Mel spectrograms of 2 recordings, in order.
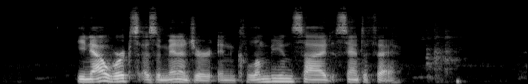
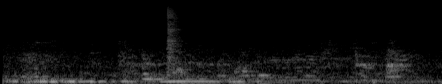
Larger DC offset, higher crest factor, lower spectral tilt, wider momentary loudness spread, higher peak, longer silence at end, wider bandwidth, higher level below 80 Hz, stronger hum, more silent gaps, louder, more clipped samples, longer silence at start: neither; about the same, 20 dB vs 16 dB; second, -5 dB/octave vs -7 dB/octave; first, 21 LU vs 12 LU; first, -2 dBFS vs -24 dBFS; first, 0.65 s vs 0 s; about the same, 15.5 kHz vs 15.5 kHz; second, -64 dBFS vs -58 dBFS; neither; neither; first, -20 LUFS vs -41 LUFS; neither; first, 0.8 s vs 0.05 s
